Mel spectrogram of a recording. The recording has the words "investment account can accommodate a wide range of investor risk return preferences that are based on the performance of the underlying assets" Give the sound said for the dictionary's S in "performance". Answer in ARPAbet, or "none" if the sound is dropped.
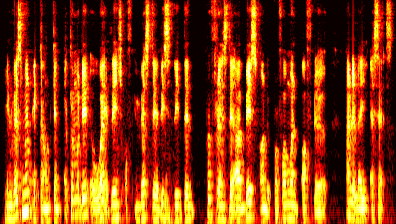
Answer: none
